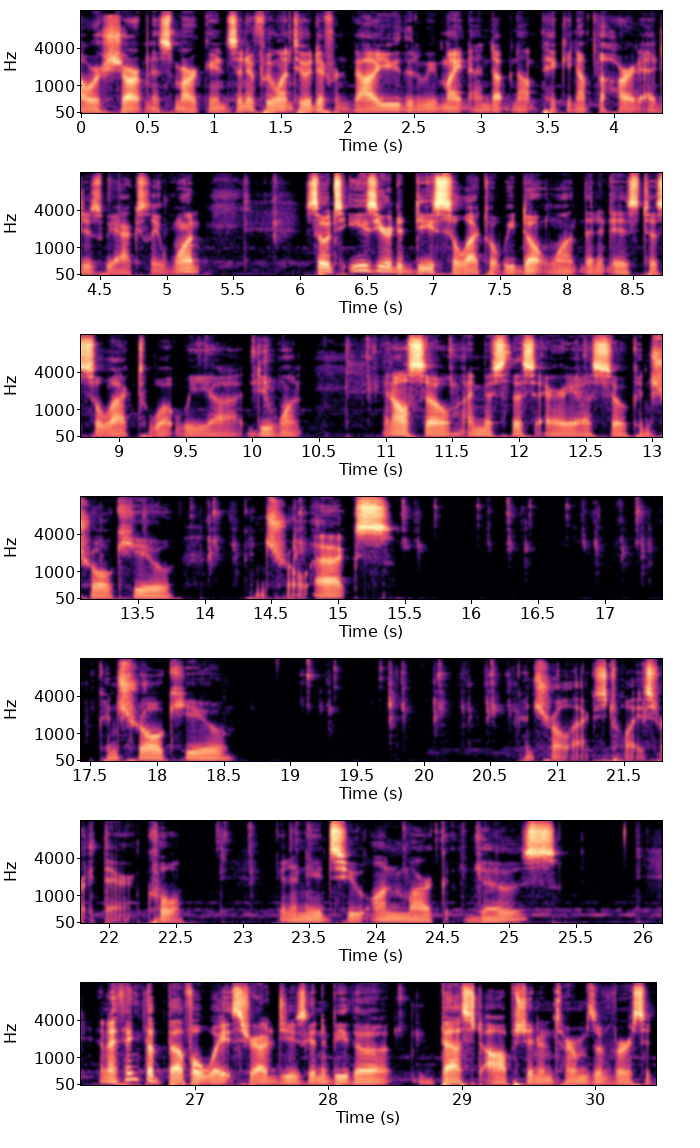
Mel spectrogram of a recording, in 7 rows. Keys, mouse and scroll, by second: 0.1 middle click, 3.0 middle click, 3.8 shift+middle click, 4.6 shift+middle click, 5.4 middle click, 5.8 shift+middle click, 6.4 middle click, 7.0 middle click, 7.6 middle click, 8.3 shift+middle click, 9.5 click, 10.9 alt+a, 10.9 middle click, 11.4 b, 12.4 ctrl+q, 13.0 ctrl+x, 13.4 b, 14.0 ctrl+q, 14.3 click, 14.6 ctrl+x, 15.0 click, 15.4 b, 16.2 c, 17.2 ctrl+q, 17.7 ctrl+x, 19.0 c, 20.1 ctrl+q, 20.4 ctrl+x, 20.7 middle click, 21.7 ctrl+s, 22.7 click, 23.3 shift+click, 23.5 middle click, 24.4 shift+click, 24.7 q, 25.3 middle click, 26.4 click, 26.7 middle click, 28.4 q, 30.0 middle click.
